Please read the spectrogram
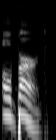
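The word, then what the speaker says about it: Åberg: he says it but but ludig told everybody because the pronunciations were just brutal he just said just call at me o Berg but but Daniel told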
